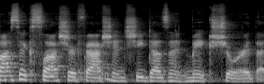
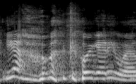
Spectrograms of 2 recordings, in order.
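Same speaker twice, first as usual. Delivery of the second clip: higher, amused echo of her defiance; laughing mock defiance; 6 semitones higher, 4 dB louder than usual. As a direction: repeat her outburst through laughter. Echoes the defiant line while laughing.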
